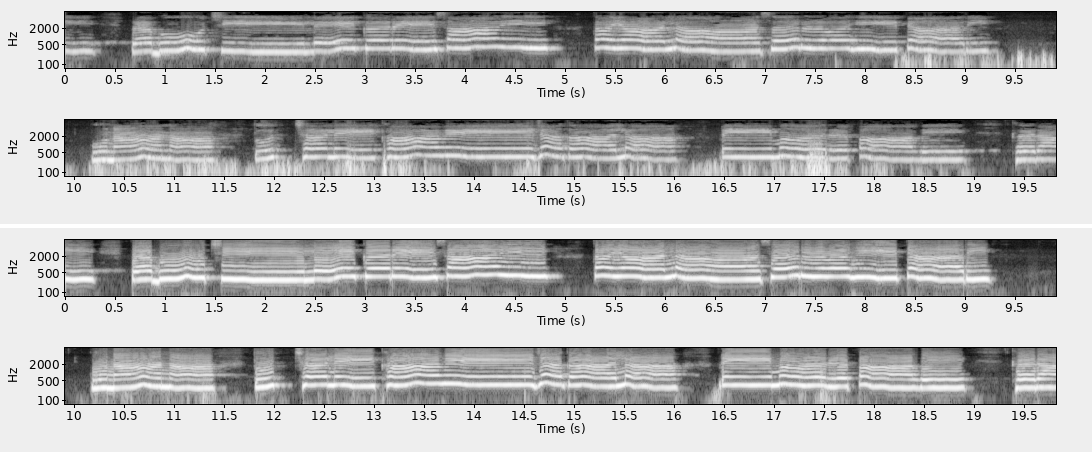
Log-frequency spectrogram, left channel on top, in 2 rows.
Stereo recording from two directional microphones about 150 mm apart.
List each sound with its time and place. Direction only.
0.0 s a sound: 35° right (ahead or behind)
5.3 s music: 30° right (ahead or behind)
10.2 s brass instrument: 40° right (ahead or behind)
11.8 s female singing: 30° right (ahead or behind)
17.0 s music: 40° right (ahead or behind)
19.4 s a sound: 35° right (ahead or behind)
